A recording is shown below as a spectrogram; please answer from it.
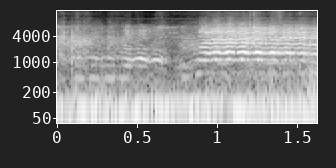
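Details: Farm-kept goat bleating: a softer, lower opening note that dips and breaks off, followed at once by a louder, brighter, quavering bleat with rich harmonics, against low steady rumble.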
